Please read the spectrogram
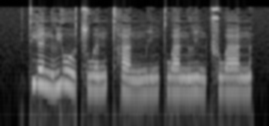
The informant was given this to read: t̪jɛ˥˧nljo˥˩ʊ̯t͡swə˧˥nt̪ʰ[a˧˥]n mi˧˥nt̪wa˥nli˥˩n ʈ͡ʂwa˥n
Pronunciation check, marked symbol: incorrect: a˨˩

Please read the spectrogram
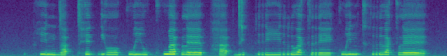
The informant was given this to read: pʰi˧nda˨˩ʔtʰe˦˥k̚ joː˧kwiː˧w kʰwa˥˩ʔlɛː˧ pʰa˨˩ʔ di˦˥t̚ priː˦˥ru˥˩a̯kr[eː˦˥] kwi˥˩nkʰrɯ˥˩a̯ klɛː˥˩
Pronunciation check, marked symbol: incorrect: eː˧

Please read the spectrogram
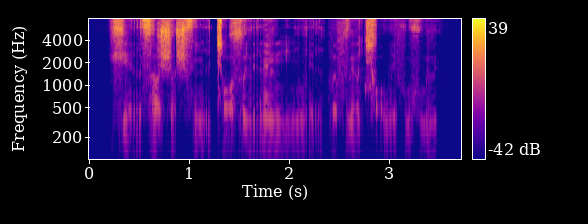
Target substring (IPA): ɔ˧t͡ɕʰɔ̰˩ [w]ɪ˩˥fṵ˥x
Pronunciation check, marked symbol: correct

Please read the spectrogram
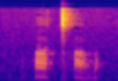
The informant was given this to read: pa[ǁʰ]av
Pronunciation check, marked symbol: incorrect: ǀʰ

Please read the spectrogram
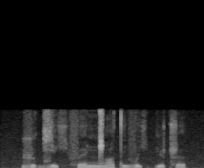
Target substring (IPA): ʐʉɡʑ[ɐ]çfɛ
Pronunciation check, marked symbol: incorrect: a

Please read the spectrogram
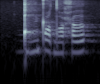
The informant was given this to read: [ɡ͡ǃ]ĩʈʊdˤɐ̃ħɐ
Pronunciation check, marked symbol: correct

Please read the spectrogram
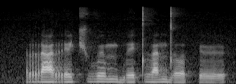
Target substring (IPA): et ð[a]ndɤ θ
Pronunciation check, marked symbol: correct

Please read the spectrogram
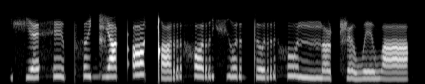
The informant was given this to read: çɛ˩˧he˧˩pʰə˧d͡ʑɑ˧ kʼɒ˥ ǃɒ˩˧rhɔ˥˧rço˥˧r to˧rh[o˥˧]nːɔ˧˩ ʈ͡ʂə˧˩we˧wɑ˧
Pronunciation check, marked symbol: correct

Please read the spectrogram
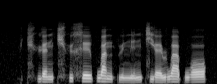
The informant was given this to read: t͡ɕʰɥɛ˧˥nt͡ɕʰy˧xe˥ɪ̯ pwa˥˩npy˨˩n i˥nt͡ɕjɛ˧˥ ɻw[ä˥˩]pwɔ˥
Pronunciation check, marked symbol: correct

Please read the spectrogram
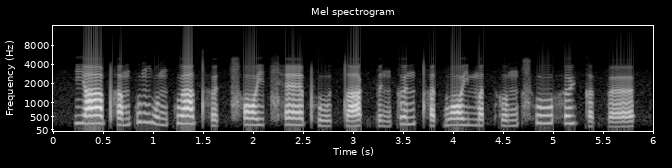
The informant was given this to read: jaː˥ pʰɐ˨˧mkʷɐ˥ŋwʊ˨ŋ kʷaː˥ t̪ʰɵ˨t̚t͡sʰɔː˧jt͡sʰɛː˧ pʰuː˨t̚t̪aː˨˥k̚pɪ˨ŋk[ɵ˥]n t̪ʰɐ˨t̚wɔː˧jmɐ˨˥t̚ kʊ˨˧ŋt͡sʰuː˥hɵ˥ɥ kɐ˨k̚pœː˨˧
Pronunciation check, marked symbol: correct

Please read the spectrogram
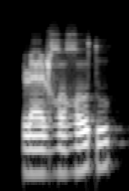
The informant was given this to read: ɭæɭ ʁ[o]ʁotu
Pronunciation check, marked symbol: correct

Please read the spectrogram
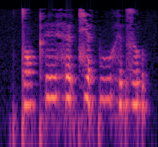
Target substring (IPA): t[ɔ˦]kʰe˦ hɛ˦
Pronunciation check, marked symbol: incorrect: ɔ˨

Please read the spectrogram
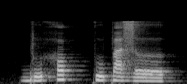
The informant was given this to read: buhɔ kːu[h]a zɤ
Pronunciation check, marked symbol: incorrect: p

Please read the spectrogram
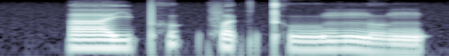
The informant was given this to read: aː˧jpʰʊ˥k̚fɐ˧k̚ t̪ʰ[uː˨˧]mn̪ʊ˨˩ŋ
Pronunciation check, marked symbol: correct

